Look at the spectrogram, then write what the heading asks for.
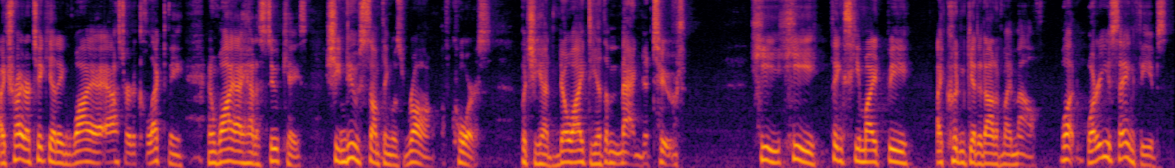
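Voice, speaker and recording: At a computer in an indoor room, a co-host on a live stream reads text aloud with theatrical, sarcastic mock drama, stopping for casual, sweary asides. His voice is mid-range and his pace moderate.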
